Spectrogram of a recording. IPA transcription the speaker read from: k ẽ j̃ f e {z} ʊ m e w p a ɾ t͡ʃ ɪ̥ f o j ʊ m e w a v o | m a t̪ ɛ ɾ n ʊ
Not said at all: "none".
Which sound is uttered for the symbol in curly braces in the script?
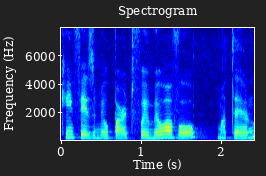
z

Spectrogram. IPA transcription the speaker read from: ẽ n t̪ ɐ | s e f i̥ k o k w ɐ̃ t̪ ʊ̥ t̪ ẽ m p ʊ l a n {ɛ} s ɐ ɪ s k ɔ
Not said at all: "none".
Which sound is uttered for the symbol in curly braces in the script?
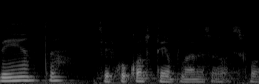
ɛ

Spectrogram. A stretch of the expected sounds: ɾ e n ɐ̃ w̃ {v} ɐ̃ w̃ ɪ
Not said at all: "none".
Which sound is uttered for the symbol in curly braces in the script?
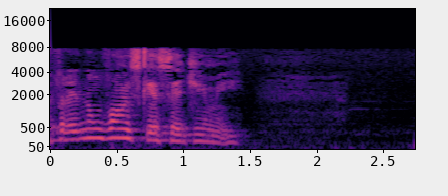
v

